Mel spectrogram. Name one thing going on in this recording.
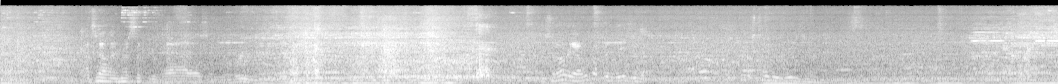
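A forklift engine hums and rumbles steadily inside a hollow, echoing space.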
